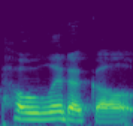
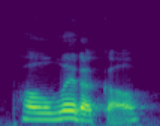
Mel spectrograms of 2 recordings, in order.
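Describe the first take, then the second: First: The first vowel is a full 'o' sound. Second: The first vowel is a reduced schwa sound. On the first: The speaker calls it wrong. "not political with an O sound" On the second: The speaker calls it right. "it's another schwa"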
